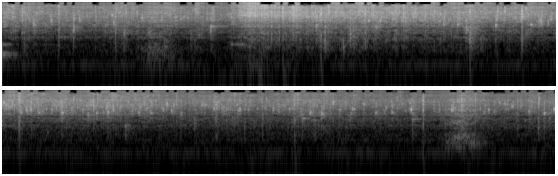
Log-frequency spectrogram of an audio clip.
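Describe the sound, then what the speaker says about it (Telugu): Chopped garlic frying in a little oil in a pan, a constant close sizzle with a brief louder burst after the first second and light stirring clicks throughout. "అందులో కొద్దిగా ఆయిల్ వేసుకొని మనం కట్ చేసి పెట్టుకున్న వెల్లుల్లి అండి"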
